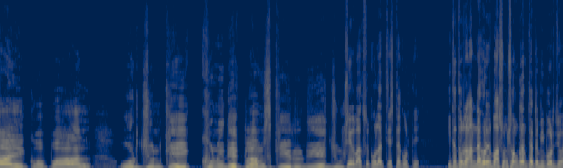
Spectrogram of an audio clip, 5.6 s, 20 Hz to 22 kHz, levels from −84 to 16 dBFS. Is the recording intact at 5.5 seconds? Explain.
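No. At 5.5 seconds the speech is in a stretch of audio read two samples at a time, which runs from 3.45 s, just after "এক্ষুণি দেখলাম স্কেল দিয়ে", to the end of the clip. The player treats each pair of samples as one frame. This fits a wrong guess of two channels or double-width samples. The speech plays at twice its speed and a full octave, 12 semitones, higher.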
